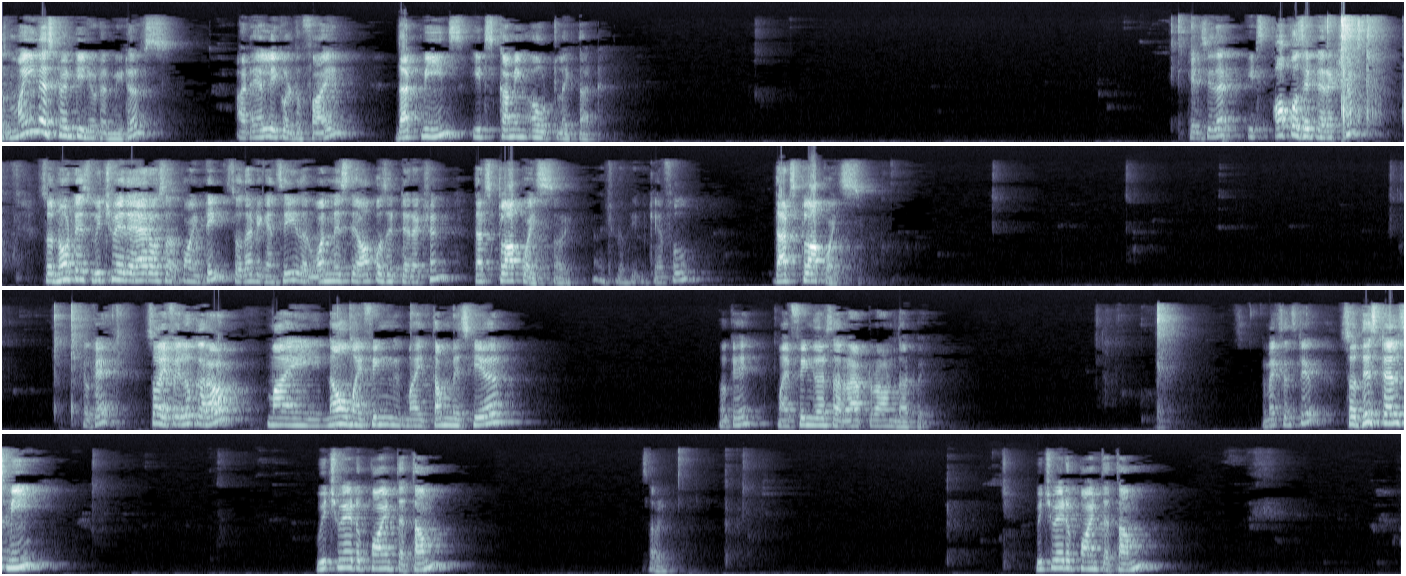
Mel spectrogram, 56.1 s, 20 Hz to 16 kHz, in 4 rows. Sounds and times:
Speech: 0.0s - 1.7s, 2.4s - 6.1s, 11.8s - 13.6s, 14.4s - 21.0s, 21.7s - 22.7s, 28.8s - 33.2s, 35.2s - 37.4s, 40.6s - 42.5s, 45.2s - 46.5s, 48.5s - 48.8s, 52.4s - 53.6s
Inside, small room: 0.0s - 56.0s.

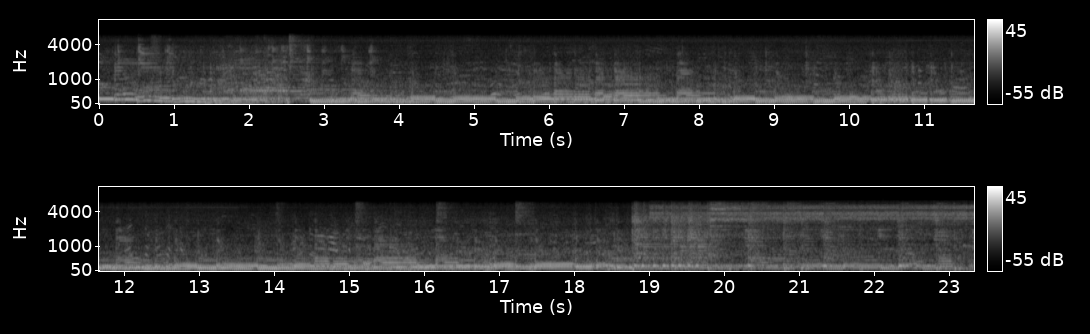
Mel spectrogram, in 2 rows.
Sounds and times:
Music: 0.0s - 23.3s.

